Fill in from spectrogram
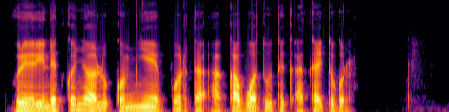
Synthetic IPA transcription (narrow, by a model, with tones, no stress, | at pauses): u˨ɾe˨ɾi˨nde˦t̚ko˦ɲɔ˦lu˦ko˦mɲ˦e˦˨po˨ɾta̰˨ʔa˨kːa˦bwɔ˦tu˦tɪ˦ka˨t̚ka˨jtʊ˦kʊ˦l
